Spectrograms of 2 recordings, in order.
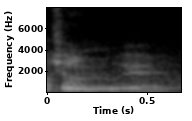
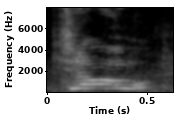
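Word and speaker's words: Jungwoo: Oh, Joe. Oh. I said it wrong, didn't I? Yeah, Jeonwoo.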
